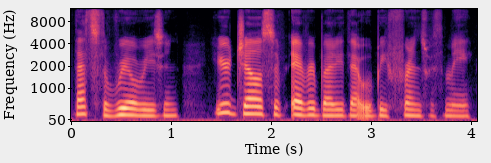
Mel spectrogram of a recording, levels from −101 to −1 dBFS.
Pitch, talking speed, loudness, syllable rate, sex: 185 Hz, 205 wpm, -18 LUFS, 5.8 syllables/s, female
